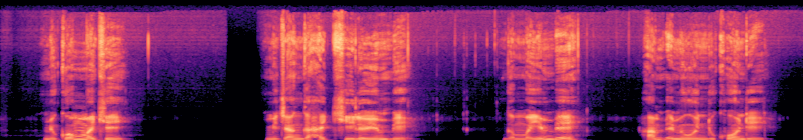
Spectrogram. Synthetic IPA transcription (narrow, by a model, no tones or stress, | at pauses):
miɡɔmːakɛ | mid͡ʒaŋɡahakʰːilɛjimɓɛ | ŋɡamːajimɓɛ | hamɓɛmiwonːdikʰɔːndɛ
